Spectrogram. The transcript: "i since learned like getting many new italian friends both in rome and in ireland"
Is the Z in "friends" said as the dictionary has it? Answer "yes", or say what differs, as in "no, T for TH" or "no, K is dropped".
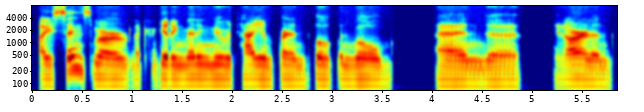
yes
